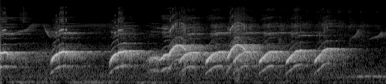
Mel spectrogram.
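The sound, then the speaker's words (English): Birds of paradise calling: a rapid series of loud, rising, slightly nasal whoops, roughly ten in four seconds, some overlapping as if from several birds, with no talking. “Birds of Paradise. An aptly exotic name for this most varied and extravagantly decorated group of birds.”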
